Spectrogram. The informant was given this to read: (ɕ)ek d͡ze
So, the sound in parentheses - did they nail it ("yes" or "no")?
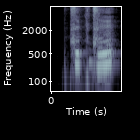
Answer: no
